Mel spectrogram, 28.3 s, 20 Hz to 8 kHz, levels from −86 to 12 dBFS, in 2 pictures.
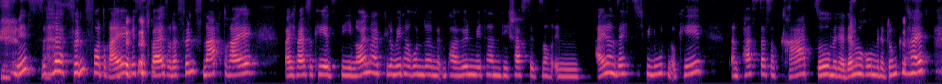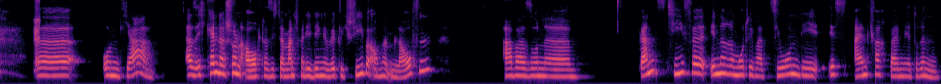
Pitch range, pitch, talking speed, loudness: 225-290 Hz, 255 Hz, 165 wpm, -25 LUFS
